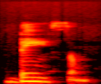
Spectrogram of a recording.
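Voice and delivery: BÊN punched loud in "Bênção"; stress on penultimate syllable. Shown as a demonstration. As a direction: hit the first syllable of "Bênção" hard, drop the ending. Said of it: "Olha como você pronuncia com mais intensidade".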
